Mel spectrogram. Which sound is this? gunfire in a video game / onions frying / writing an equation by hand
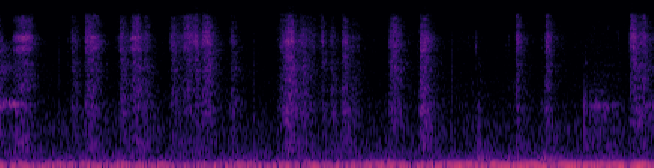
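writing an equation by hand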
